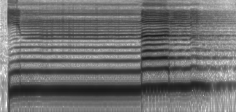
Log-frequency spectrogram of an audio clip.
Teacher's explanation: nun tasydid hukumnya ghunah musyaddadah karena nun bertasydid. Cara bacanya berdengung. Dengungannya tahan kurang lebih dua harakat. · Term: gunnah musyaddadah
